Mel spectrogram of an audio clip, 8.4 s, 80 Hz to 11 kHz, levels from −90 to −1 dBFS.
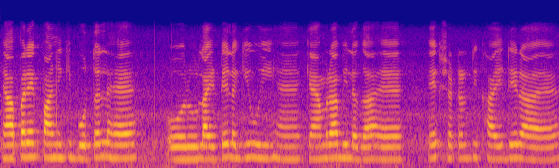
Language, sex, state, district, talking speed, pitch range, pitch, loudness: Hindi, female, Haryana, Rohtak, 155 wpm, 205-225 Hz, 220 Hz, -19 LUFS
